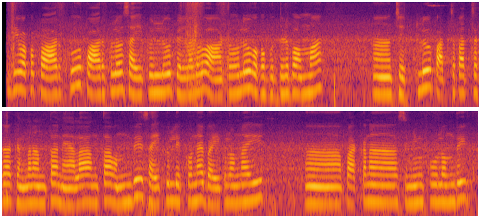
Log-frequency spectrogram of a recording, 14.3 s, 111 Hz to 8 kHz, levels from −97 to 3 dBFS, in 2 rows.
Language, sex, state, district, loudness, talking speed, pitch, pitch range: Telugu, female, Andhra Pradesh, Visakhapatnam, -16 LUFS, 120 wpm, 200 Hz, 190-210 Hz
